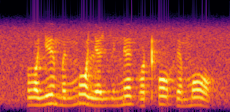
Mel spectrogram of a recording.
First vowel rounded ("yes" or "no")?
yes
